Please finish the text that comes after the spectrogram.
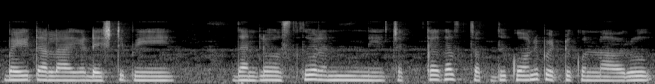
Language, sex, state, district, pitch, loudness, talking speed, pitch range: Telugu, female, Andhra Pradesh, Sri Satya Sai, 200 Hz, -15 LUFS, 80 wpm, 190-205 Hz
